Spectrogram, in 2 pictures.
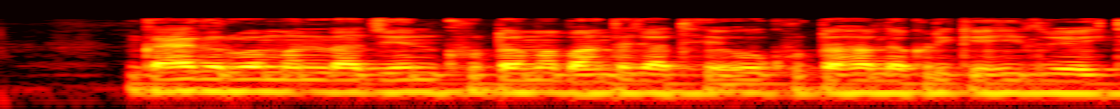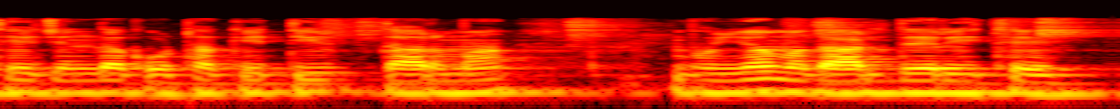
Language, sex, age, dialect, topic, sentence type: Chhattisgarhi, male, 18-24, Western/Budati/Khatahi, agriculture, statement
